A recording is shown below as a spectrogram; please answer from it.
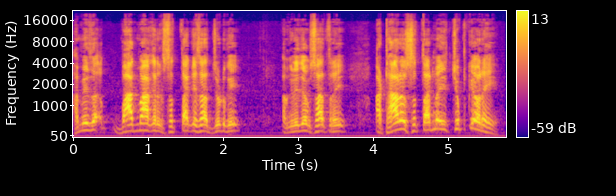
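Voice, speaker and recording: A man's voice: high-pitched, lively intonation, a little fast, gravelly, fairly bright tone, husky. A man making an impassioned spoken argument, stressing words and restarting phrases. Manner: emphatic, repeats and restarts words, lists places.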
